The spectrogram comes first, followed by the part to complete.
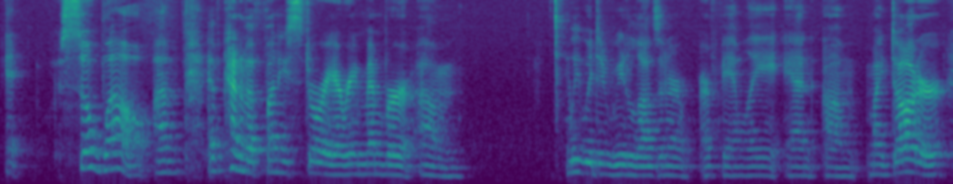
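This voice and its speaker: Low-pitched woman teaching in an echoey room. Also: normal speed, sharp tone. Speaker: homeschool instructor. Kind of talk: informal instructional talk. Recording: echoey, roomy sound.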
